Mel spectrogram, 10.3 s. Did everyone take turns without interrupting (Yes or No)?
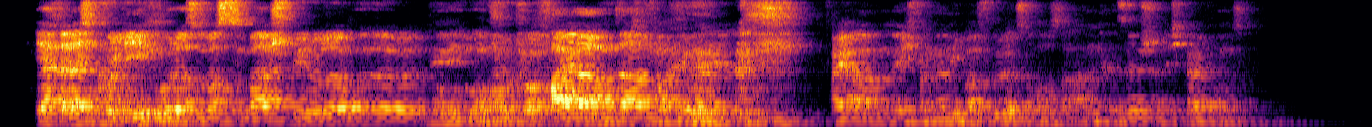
No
